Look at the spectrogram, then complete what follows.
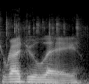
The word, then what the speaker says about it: radula: believe are called, and can you help me pronounce this, rules lawyer? The things on the outside, radula?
